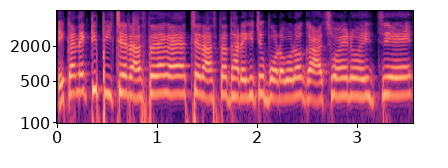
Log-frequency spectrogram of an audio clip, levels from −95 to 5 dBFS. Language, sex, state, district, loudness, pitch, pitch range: Bengali, female, West Bengal, Purulia, -13 LUFS, 295 Hz, 275-310 Hz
